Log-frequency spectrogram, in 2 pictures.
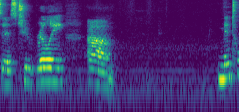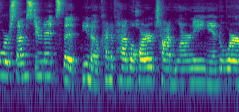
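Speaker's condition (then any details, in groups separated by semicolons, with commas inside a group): No condition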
